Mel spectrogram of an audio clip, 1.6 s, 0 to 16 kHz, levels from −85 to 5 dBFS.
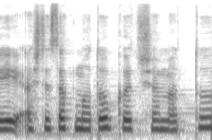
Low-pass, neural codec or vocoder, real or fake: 14.4 kHz; none; real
